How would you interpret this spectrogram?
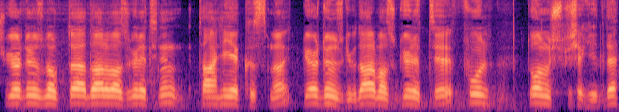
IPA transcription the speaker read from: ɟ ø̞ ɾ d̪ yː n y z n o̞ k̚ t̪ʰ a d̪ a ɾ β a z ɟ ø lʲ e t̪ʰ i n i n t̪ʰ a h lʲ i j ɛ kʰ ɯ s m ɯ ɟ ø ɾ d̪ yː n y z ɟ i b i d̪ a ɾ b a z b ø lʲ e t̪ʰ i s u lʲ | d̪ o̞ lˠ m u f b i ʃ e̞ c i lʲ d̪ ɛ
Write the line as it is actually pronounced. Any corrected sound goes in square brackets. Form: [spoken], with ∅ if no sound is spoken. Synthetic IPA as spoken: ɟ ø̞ ɾ d̪ yː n y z n o̞ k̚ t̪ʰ a d̪ a ɾ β a z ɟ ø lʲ e t̪ʰ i n i n t̪ʰ a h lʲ i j ɛ kʰ ɯ s m ɯ ɟ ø ɾ d̪ yː n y z ɟ i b i d̪ a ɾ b a z [ɟ] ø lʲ e t̪ʰ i [f] u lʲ | d̪ o̞ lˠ m u [ʃ] b i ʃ e̞ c i lʲ d̪ ɛ

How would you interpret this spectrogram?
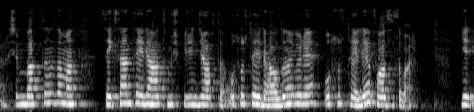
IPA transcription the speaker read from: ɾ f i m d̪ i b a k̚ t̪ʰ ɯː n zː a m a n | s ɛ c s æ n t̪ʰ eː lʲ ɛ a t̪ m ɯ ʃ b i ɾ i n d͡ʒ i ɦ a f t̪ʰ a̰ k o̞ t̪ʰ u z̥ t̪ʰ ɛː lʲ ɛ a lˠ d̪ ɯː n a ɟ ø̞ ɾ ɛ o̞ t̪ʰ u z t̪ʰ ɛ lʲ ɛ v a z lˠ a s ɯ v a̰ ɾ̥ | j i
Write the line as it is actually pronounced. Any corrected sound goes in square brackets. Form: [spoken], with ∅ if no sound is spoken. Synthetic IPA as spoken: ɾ [ʃ] i m d̪ i b a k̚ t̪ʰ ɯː n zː a m a n | s ɛ c s æ n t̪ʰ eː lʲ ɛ a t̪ m ɯ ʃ b i ɾ i n d͡ʒ i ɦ a f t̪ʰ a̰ [ʔ] o̞ t̪ʰ u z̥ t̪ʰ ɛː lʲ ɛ a lˠ d̪ ɯː n a ɟ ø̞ ɾ ɛ o̞ t̪ʰ u z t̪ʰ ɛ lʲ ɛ [f] a z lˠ a s ɯ v a̰ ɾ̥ | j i

